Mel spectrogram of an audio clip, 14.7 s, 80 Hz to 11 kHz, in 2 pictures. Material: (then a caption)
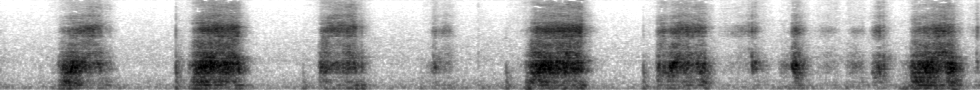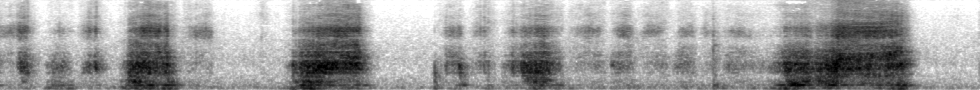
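Coated paper. A wooden stylus held in the fingers scratches the black wax-like coating off a Paw Patrol scratch-art page in a book, a thin, flat card with a colored print underneath, leaving flakes piled around it. About 19 short, dry scraping strokes come in separate bursts with quiet gaps between them. Each rasp centers near 900 Hz with bright, hissy edges and almost no low end.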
